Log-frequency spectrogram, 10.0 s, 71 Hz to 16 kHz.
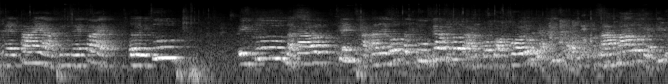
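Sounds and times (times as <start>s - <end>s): woman telling a story: 0.0s - 2.8s, 3.6s - 10.0s.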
